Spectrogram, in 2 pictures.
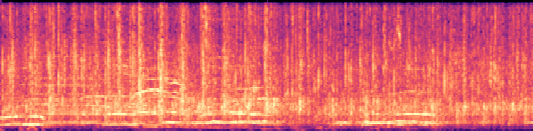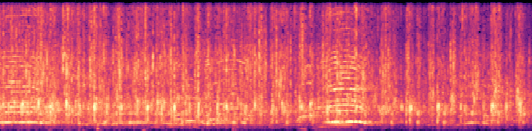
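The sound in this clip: Congregation applause welcoming a pastor to the stage: dense, steady clapping at an even level for the whole stretch, with scattered whoops and shouted cheers rising above it.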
